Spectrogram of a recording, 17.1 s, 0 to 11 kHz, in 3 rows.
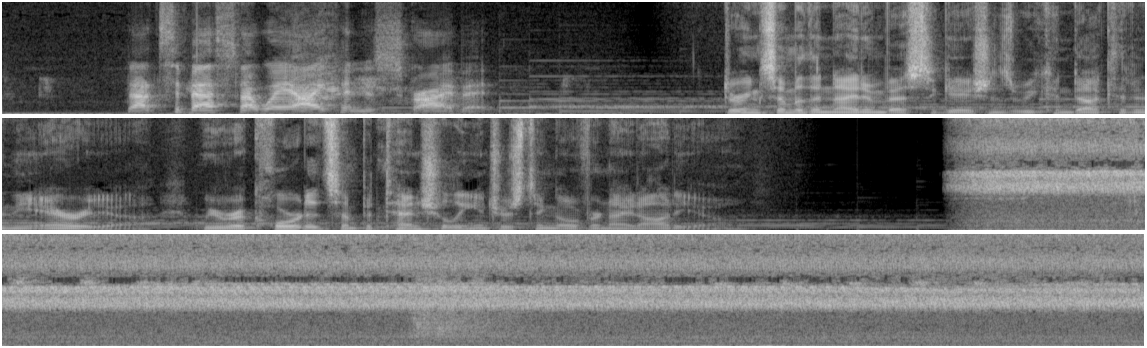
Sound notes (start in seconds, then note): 10.4 wind whistling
